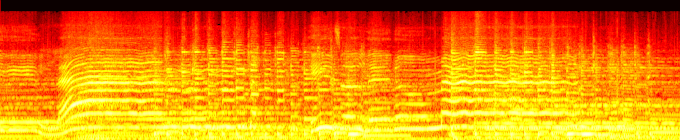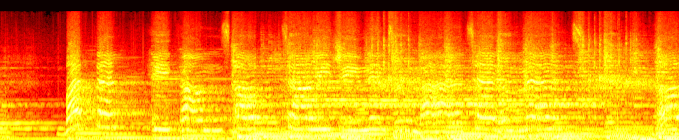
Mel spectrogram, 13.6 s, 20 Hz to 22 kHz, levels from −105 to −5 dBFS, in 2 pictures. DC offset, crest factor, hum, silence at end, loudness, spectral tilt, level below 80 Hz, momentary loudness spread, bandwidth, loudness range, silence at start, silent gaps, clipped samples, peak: 0.1%; 12 dB; none; 0 s; -14 LUFS; -5 dB/octave; -26 dBFS; 7 LU; 16 kHz; 3 LU; 0 s; none; under 0.1%; -2 dBFS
